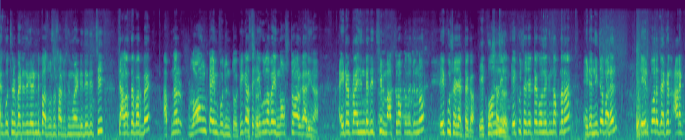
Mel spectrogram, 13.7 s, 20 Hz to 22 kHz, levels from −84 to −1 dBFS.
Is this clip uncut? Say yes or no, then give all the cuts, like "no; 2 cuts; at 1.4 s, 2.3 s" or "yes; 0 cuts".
yes; 0 cuts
